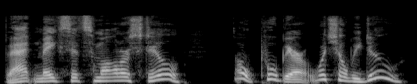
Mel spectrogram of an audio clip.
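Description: A man's voice: on the high side, sing-song, slow, slightly rough, no echo, studio quality, pitched above the performer's own voice, exaggerated voice. A man voicing an eager, caring young storybook boy with an earnest, exclamatory manner. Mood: sad.

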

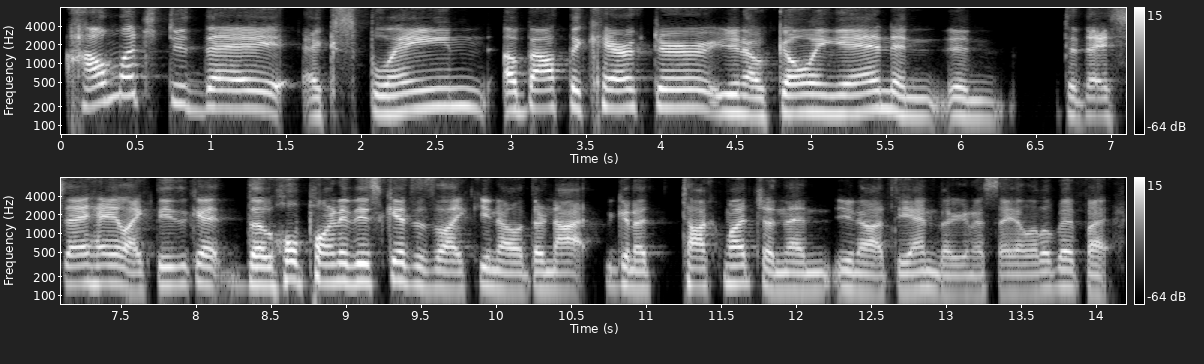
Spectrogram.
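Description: A man's voice: fairly high pitch, moderate pace, sharp tone, dry recording. A man co-hosting a podcast, asking long, loose questions full of "like" and "you know.". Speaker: podcast co-host. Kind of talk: casual interview questions.

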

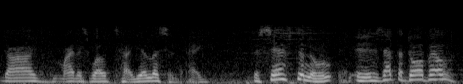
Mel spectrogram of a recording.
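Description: A blustering, gullible working-class husband in a vintage radio comedy. His voice is soft-edged and swings widely in pitch as he frets and muddles his grammar. The old recording is muffled and noisy. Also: normal speed, gravelly. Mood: nervous, agitated. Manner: excitable, muddled, ungrammatical. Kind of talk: 1940s radio comedy acting.

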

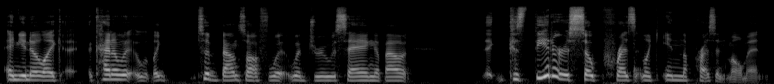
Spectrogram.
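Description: A woman's voice: medium pitch, very animated, moderate pace, no echo, clean studio sound. A young woman in a casual, reflective group chat, effusive and often hesitating around the word "like". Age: young adult. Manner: effusive, hesitant phrasing with frequent "like". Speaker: podcast co-host, writer and producer.

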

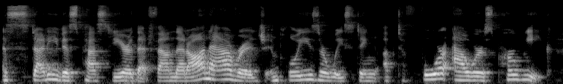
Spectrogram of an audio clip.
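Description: A woman's voice: medium pitch, normal speed. A woman author, a guest on a podcast, laying out her rules point by point and backing each with a story. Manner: structured, explains with examples and numbered rules; occasional restarts and fillers. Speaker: author and keynote speaker, guest. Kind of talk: podcast interview answers.

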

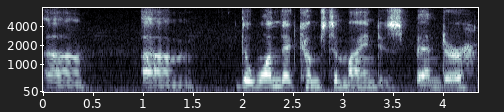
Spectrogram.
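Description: A man who is a musician guest on a radio show, answering haltingly with many ums. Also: high voice, steady tone, vocal fry. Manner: hesitant, halting, full of ums. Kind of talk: casual radio interview answers. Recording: dull lo-fi line with faint noise.

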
